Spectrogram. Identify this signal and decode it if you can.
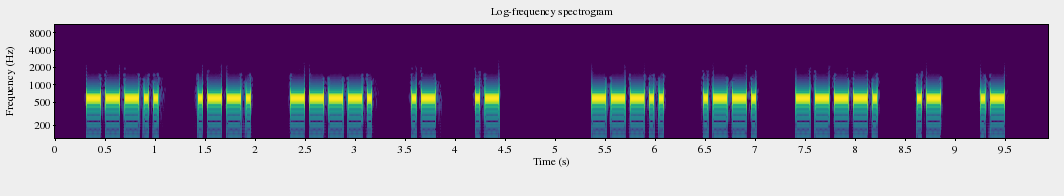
Morse code, heard as a keyed tone, about 25 wpm, spaced as for 15 wpm, 590 Hz. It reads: 8P9AA 8P9AA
